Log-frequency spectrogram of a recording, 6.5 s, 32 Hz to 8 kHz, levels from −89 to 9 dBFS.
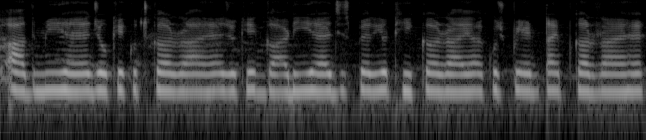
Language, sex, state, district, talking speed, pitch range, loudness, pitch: Hindi, male, Uttar Pradesh, Muzaffarnagar, 225 wpm, 215-225 Hz, -35 LUFS, 220 Hz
